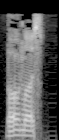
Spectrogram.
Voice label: "boneless", English; adjectives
